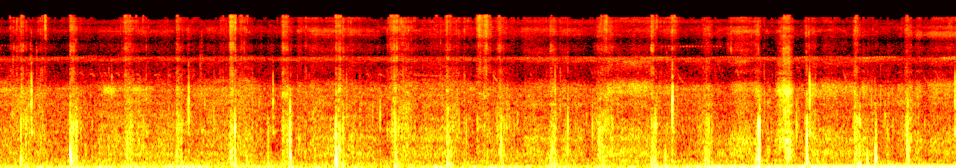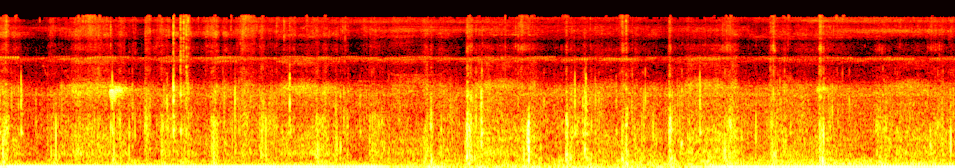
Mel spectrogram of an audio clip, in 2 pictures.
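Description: Footsteps crunch on a dirt trail through dry grass.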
